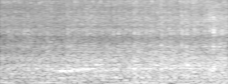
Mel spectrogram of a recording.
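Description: Steady low background hum and noise with no distinct events.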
